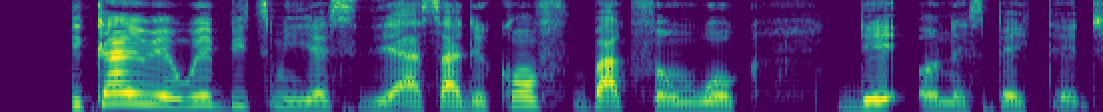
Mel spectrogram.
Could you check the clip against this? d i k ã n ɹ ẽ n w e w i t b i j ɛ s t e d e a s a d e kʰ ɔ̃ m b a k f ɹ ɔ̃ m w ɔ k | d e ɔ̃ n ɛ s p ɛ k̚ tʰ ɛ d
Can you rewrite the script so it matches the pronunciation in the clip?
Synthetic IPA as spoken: d i k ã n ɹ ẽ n w e b i t m i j ɛ s t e d e a s a d e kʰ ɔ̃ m b a k f ɹ ɔ̃ m w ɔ k | d e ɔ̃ n ɛ s p ɛ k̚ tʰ ɛ d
